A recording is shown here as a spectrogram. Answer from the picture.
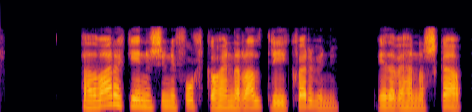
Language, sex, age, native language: Icelandic, female, 30-39, Icelandic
